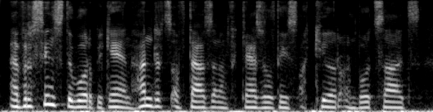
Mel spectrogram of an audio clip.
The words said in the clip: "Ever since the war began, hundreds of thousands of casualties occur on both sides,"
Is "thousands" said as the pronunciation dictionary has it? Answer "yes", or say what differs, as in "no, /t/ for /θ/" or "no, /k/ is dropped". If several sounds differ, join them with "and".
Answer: no, /t/ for /θ/ and /z/ is dropped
